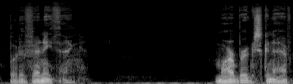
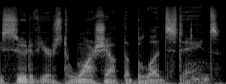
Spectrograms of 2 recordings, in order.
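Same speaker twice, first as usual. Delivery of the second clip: menacing whisper; 4 semitones lower, 6 dB quieter than usual. Acted. Threat trailing into whisper.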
